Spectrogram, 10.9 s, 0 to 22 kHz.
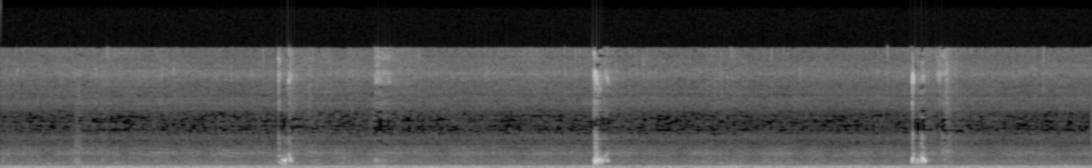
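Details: Newborn baby, 5 days old, with hiccups: three soft, brief hiccup sounds a few seconds apart over low room noise, typical of infant hiccups.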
